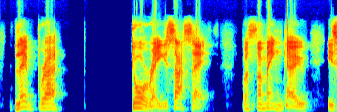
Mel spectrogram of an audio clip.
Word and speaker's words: Libertadores: won the Copa Liberties. Libertadores. Let's see how I can pronounce this right. Libertadores, that's it.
